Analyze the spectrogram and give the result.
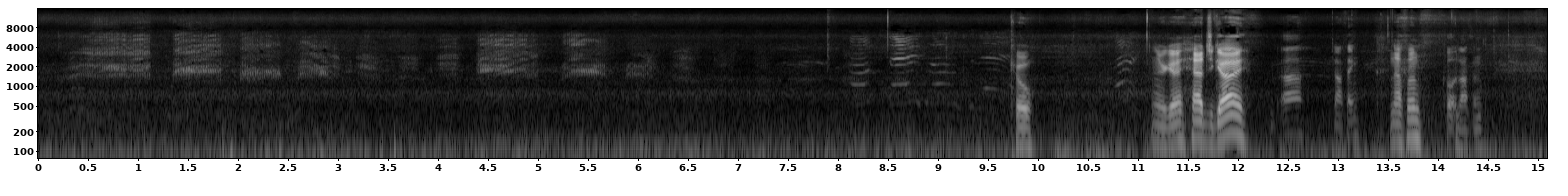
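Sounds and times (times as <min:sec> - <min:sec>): low steady rumble: 0:00.0 - 0:15.0
bird cawing: 0:00.2 - 0:09.1.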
